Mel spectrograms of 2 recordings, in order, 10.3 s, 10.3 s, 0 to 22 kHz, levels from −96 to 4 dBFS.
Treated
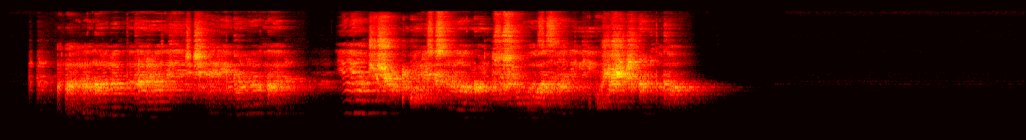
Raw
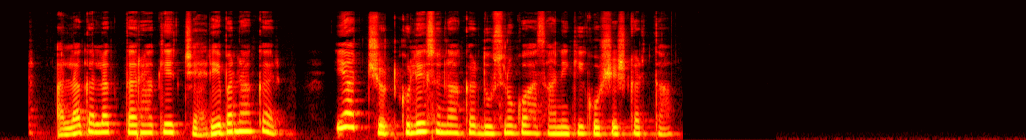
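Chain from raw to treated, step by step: comb 6.5 ms, depth 40%; limiter -19 dBFS, peak gain reduction 11.5 dB; steep high-pass 1700 Hz 48 dB/oct; reverb RT60 0.95 s, pre-delay 72 ms, DRR -11 dB

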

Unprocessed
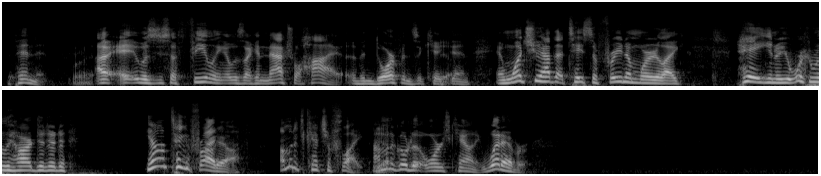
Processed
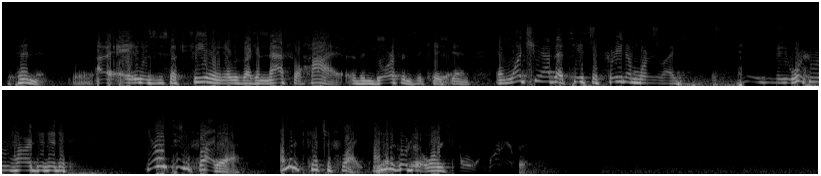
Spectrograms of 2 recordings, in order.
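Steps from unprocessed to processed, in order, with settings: Wiener smoothing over 41 samples; 6.45–7.75 RIAA curve playback; negative-ratio compressor -31 dBFS, ratio -0.5; 12.69–13.35 auto-wah 430–5000 Hz, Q 16, down, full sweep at -27 dBFS; thin delay 0.63 s, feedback 61%, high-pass 5100 Hz, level -11 dB; slew limiter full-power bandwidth 27 Hz

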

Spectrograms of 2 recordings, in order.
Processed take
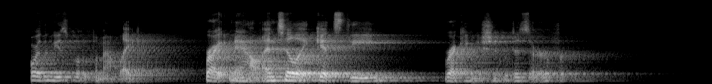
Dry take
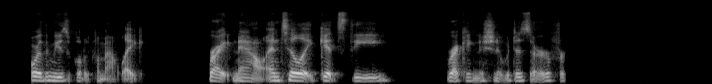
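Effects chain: Doppler pass-by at 2.88, 7 m/s, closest 8.6 m; spring tank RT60 1.5 s, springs 37/44 ms, chirp 40 ms, DRR 3 dB; gain +4.5 dB

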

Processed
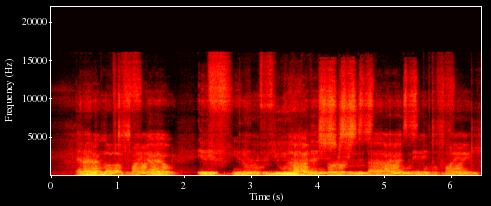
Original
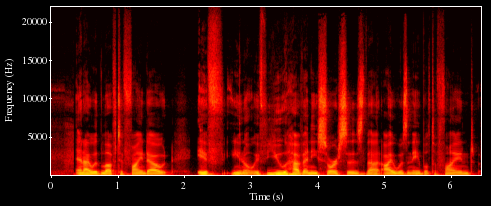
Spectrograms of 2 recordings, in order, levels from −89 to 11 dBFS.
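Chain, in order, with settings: formant-preserving pitch shift -5.5 st; non-linear reverb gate 0.17 s rising, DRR -2.5 dB

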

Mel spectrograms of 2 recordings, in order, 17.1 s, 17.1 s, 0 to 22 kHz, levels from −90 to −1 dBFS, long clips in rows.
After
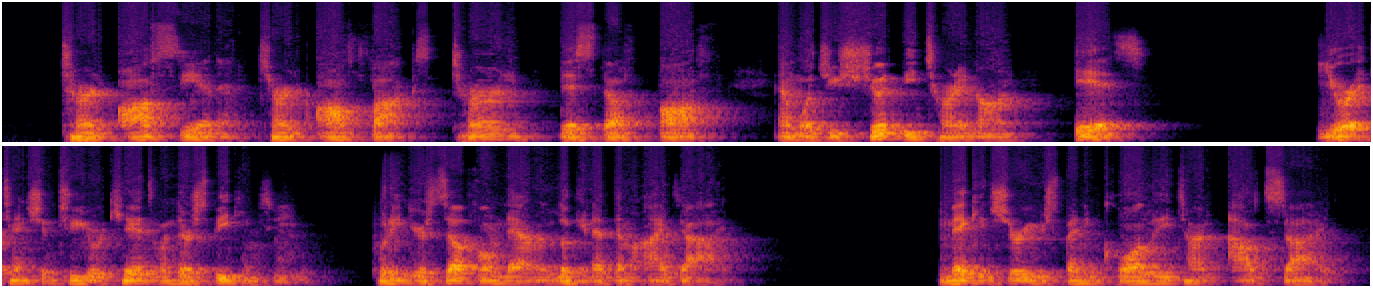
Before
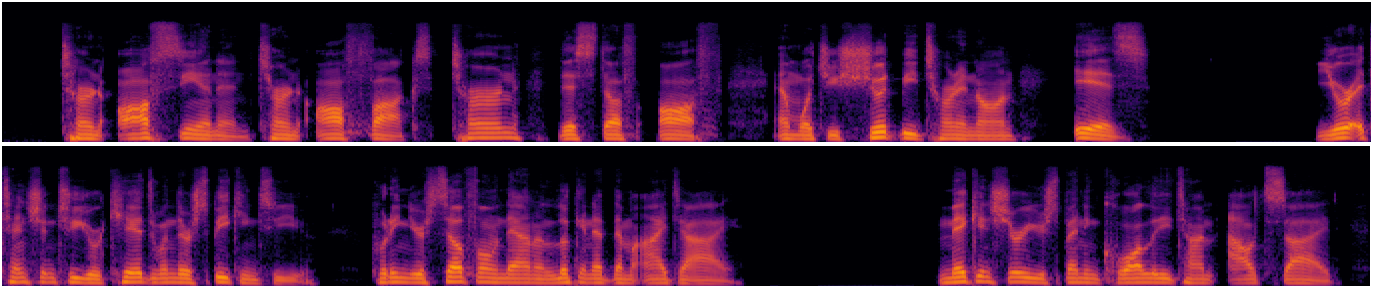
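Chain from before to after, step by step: in parallel at -6.5 dB: bit-crush 6-bit; on the sum: reverb removal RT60 1.1 s; 6.92–8.27 elliptic band-pass 120–6500 Hz; 10.11–11.04 low-pass opened by the level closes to 2200 Hz, open at -23.5 dBFS; ring modulator 36 Hz; on a send at -2 dB: reverb RT60 0.55 s, pre-delay 3 ms; on the sum: gain +3 dB

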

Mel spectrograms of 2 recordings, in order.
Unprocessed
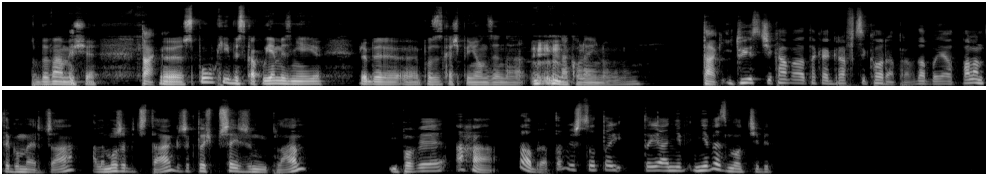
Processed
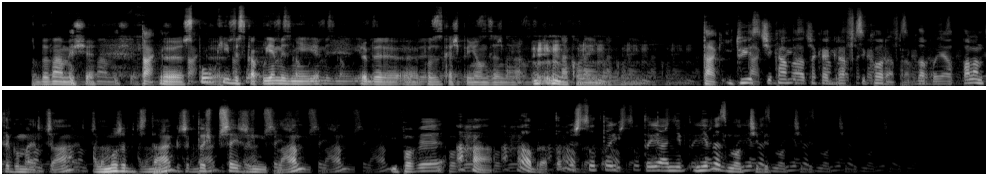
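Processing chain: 10.64–11.49 RIAA curve playback; feedback echo 0.444 s, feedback 37%, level -14 dB; gain -3.5 dB

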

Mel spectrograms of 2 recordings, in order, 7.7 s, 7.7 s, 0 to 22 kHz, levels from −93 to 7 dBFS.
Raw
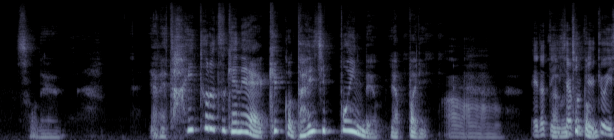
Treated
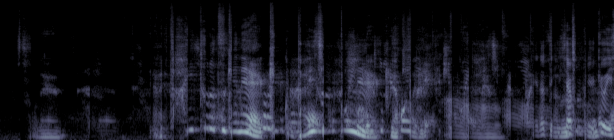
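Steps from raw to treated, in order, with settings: delay with a stepping band-pass 0.724 s, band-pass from 610 Hz, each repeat 1.4 oct, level -1 dB; auto swell 0.209 s; gain -3.5 dB

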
